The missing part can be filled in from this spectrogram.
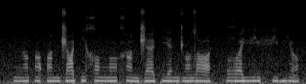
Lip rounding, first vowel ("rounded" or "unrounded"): unrounded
